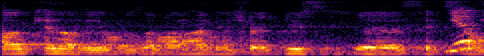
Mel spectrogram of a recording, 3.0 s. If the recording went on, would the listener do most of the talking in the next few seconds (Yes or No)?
Yes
